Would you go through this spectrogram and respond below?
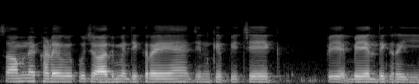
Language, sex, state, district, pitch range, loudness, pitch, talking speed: Hindi, male, Uttar Pradesh, Shamli, 125-130 Hz, -20 LUFS, 125 Hz, 215 wpm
